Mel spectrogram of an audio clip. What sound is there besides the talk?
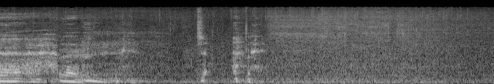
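rain falling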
